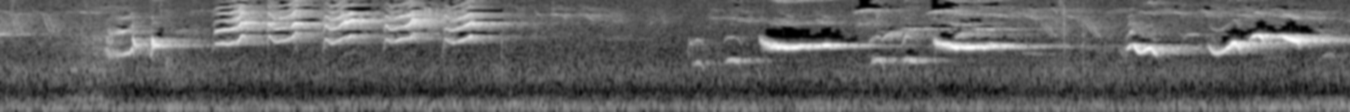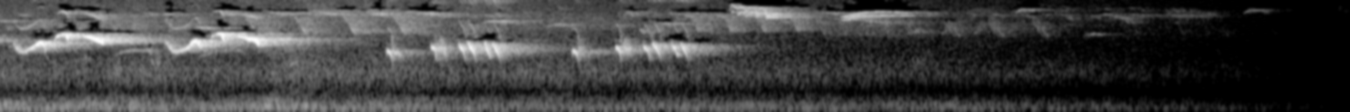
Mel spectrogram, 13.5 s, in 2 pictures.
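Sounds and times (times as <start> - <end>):
song thrush singing in woods: 0.0 - 13.3.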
